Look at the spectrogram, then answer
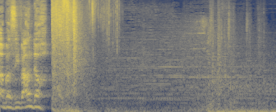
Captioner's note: bang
